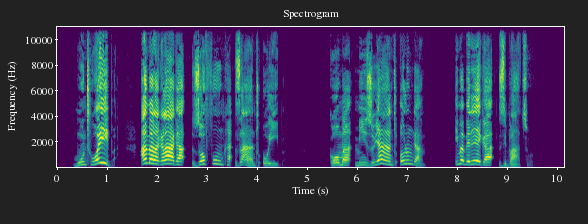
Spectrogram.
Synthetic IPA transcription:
muntʰuwɔjipa | amalakalak̬azɔfuŋkʰazaːntʰuɔjipḁ | kɔmamizɔjaːntʰuɔluŋɡa̰ma | imaɓɛɾɛk̬azipa̰ːt͡sʰɔ̥̰

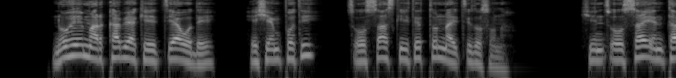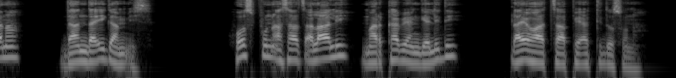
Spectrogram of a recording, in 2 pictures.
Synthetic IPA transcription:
nɔhɛmɐɾkːɐbɪjaːke̞ːt͡sʼːɪjaːwɔd̪ɛ | hɛʃɛmpːɔt̪ɪ | t͡sʼo̞ːsːaːskiːt̪ɛt̪ːɔnːɐɪt͡sʼːɪd̪ɔsɔnɐ̰ | ʃɪnt͡sʼo̞ːsːɐjɛnt̪ːɐnɐ | d̪ɐnd̪ɐʔɪɡɐmʔɪ̰s | hɔspːʊnɐs̬aːt͡sʼɐlaːlɪmɐɾkːɐbɪjɐnɡɛlɪd̪ɪ | ɗɐjɔhaːt͡sːaːpːɛɐt̪ːɪd̪ɔsɔ̰nɐ̰

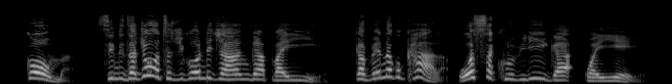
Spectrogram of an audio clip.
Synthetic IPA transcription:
kɔma̰ | sindid͡zat͡ʃɔt͡sʰat͡ʃikɔndit͡ʃaŋɡapaiːjɛ̰ | kapɛnakukʰala̰wɔsakʰulupiɾik̬akwaijɛ̰ːjɔ

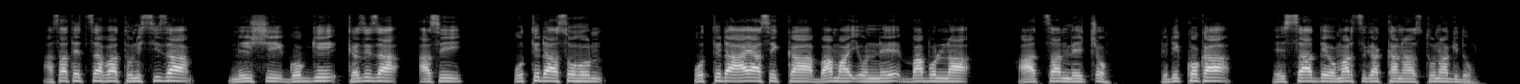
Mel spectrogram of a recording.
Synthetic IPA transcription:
ʔɐ̰sɐt̪ɛt͡sːɐfɐt̪ʊnɪsːɪzɐ | miːʃːɪɡɔɡːɪkɛzɪzɐ | ʔɐsɪ | ʊt̪ːɪd̪asɔɦɔn | ʔʊt̪ːɪd̪ɐɐjɐsɪkːɐbɐmɐjʔɔnːɛbɐbɔlːɐ | haːt͡sːɐnmeːt͡ʃʼːɔ | ɡ̥ɪd̪ɪkːɔkɐ | hɛsːaːd̪ːɛɔmɐɾsɪɡɐkːɐnaːst̪ʊnɐɡɪd̪ɔ̰

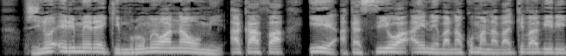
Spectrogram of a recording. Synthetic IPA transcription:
ʐ̥ino̞eɾime̞ɾe̞kimuɾume̞wanaum̤iakaːfa | ije̞ʔakasiwaʔaine̞ʋanako̞manaʋak̬e̞ʋaʋiːɾi

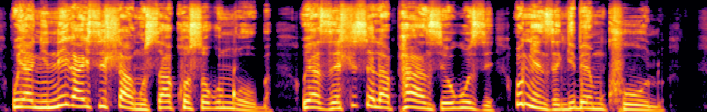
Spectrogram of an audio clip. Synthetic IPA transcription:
ujaŋiniɣaisiɬaŋusakʰɔsoɣuŋ͡ǃʱɔːβa | ujazeɬisɛlapʰant͡sʼiuɣuzɛ | uŋɛnd͡zʱɛŋiβɛm̩kʰuːlu

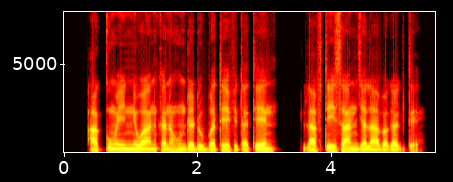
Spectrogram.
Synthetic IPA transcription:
ʔɐkːʊmɐɪnːɪwaːŋkɐnɐɦʊnd̪ɐd̪ʊbːɐt̪e̞ːfɪt̪ʼɐt̪e̞ːn | lɐft̪ɪːsaːnd͡ʒɐlaːbɐɡɐkt̪ɛ̰

